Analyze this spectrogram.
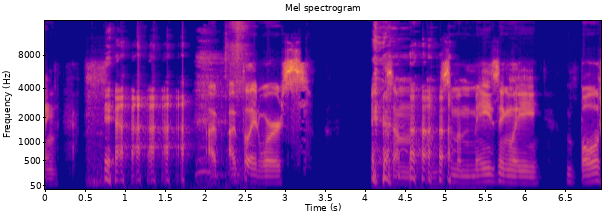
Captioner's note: cute laugh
